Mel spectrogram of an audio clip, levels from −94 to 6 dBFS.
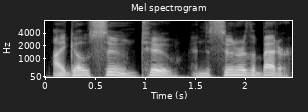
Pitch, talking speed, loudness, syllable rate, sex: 110 Hz, 220 wpm, -16 LUFS, 5.0 syllables/s, male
